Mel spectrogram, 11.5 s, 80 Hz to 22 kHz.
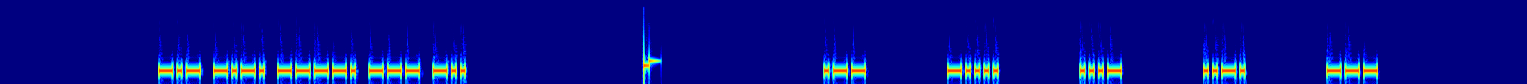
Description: Morse code, heard as a keyed tone, about 34 wpm, spaced as for 18 wpm, 700 Hz. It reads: KC9OD W6VFO
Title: USA Call Signs - 5 Characters - 6x Character Spacing - 35wpm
